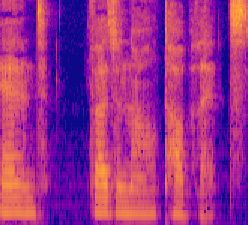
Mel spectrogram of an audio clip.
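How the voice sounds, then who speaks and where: In a Japanese accent, a woman speaks very slowly with a fairly low, somewhat breathy voice and a dark, mellow tone. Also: very clean recording, silent background. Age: old. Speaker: podcaster. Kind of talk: personal podcast monologue.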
